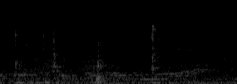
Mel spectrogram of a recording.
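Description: Quiet typing on a computer keyboard, a quick run of clicking keystrokes with a few firmer taps, close but soft against low background hiss.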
